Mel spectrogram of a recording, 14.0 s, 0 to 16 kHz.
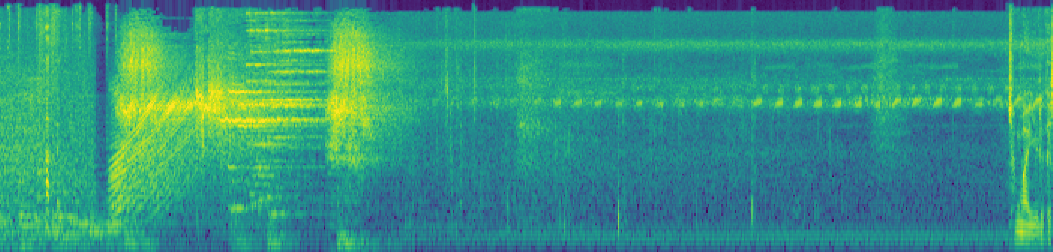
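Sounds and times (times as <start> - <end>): crickets chirping: 3.0 - 14.0.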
